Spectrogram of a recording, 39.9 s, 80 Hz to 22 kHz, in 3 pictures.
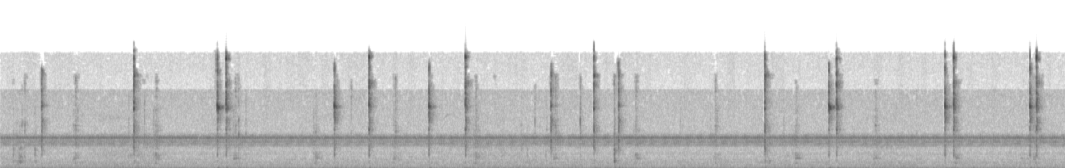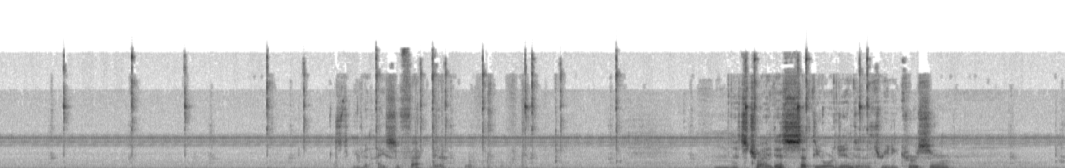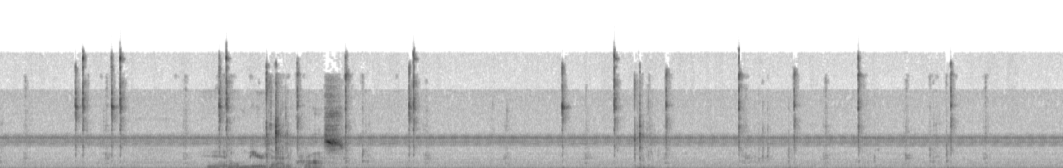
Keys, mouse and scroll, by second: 0.2-0.7 scroll up 4, 0.5 middle click, 2.7 click, 6.6 scroll down 1, 6.9 middle click, 10.4 click, 17.1 middle click, 18.2 scroll down 2, 18.6 shift+middle click, 18.9 middle click, 19.9 click, 20.3 middle click, 22.6 click, 26.5 scroll up 2, 27.6 click, 27.6-28.0 scroll up 2, 30.1 alt+a, 30.3 middle click, 31.2-31.7 scroll up 1, 31.7 click, 31.7 scroll up 1, 34.6 alt+a, 34.9 middle click, 36.0-36.6 scroll down 4, 36.5 middle click, 37.3-37.8 scroll up 1, 38.5 middle click, 38.5 scroll up 3.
